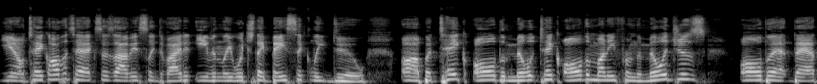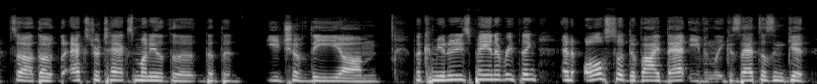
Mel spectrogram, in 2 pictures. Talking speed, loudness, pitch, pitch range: 215 wpm, -18 LUFS, 185 Hz, 170-200 Hz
